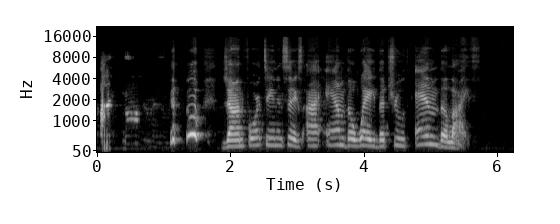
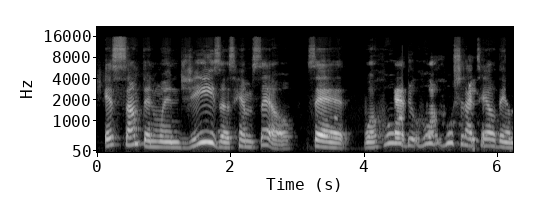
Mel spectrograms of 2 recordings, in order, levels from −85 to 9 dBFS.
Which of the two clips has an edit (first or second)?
second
